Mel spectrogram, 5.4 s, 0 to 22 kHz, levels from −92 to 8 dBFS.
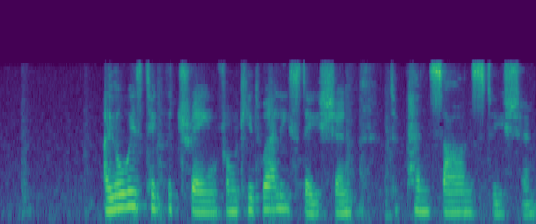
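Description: Speech throughout, carrying noise suppressor artifacts for its whole length: the room noise, about 19 dB below the voice, is pulled down by roughly 18 dB in the gaps and swells back under each phrase. Unlike a noise gate, which switches hard between open and shut, the reduction works band by band and frame by frame. The band limit at 8 kHz comes from the call path.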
